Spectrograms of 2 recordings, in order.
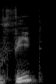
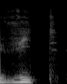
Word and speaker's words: Vite: very close together, but in French, the V is way harder, almost like a W. So I have to say Vite.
